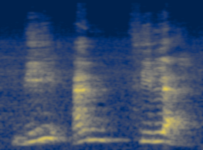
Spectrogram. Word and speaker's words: بأمثلة: See, I ignored the feminine marker and pronounced just the lam with its فتحة. بأمثلة.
